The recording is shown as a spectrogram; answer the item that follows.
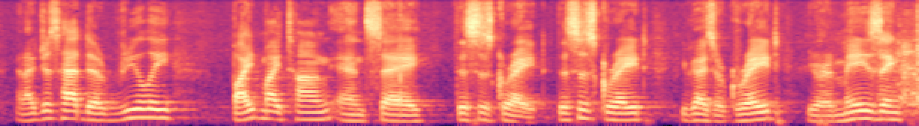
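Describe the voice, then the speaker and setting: At a fairly slow pace, a man of medium pitch talks with ordinary pitch variation against noticeable background noise. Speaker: general counsel. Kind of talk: live panel discussion. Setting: stage with audience.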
